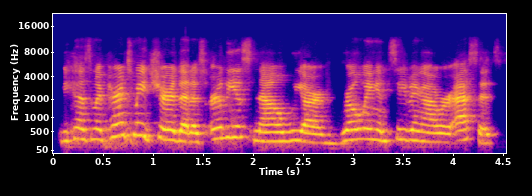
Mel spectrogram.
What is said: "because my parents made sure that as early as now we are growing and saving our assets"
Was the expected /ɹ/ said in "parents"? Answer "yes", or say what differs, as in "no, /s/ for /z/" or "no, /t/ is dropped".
yes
